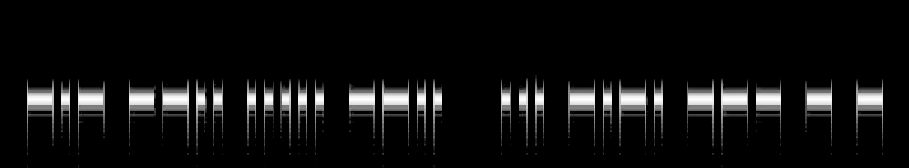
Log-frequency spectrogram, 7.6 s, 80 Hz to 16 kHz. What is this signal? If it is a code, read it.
Morse code, heard as a keyed tone, about 17 wpm, 700 Hz. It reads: KZ5Z SCOTT
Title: K1USN SST QSO Practice - 17wpm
